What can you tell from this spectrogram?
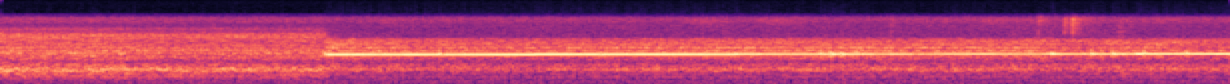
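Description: Amateur radio receiver tuned to a satellite transponder passband, giving steady hiss. About one and a half seconds in, the hiss narrows and a steady single-pitch whistle appears and holds: a carrier heard in the receiver audio, with no satellite signal copied.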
